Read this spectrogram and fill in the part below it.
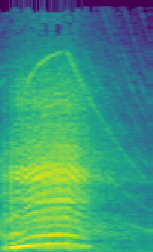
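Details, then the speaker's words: Bosch drill brought in for strange noise, switched to plain drill mode: brief drill burst with a rough buzzing edge as the hammer action stays engaged, not switching out of impact; cause found as a worn spindle tip. "oi testando aqui para você ver ó vou mudar aqui para furadeira não é para fazer o impacto e"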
